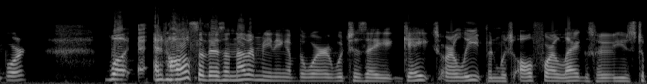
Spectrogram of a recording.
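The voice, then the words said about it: Slightly rough, crusty voice. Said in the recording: “My voice is a bit crusty”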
